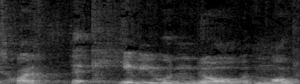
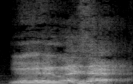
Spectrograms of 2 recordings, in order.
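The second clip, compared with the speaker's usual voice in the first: raised, louder gatekeeper voice; voice through the door; 5 semitones higher, 6 dB louder than usual. Acted. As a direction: call out suspiciously through a closed door. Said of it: "you hear the voice through the door".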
